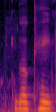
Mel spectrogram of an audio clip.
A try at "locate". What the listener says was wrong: I say locate. Locate is not wrong. Locate. Because Kate, if we stress it, it's just too close to another stress. And I say locate anyway.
